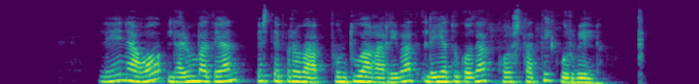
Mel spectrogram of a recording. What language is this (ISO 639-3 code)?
eus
